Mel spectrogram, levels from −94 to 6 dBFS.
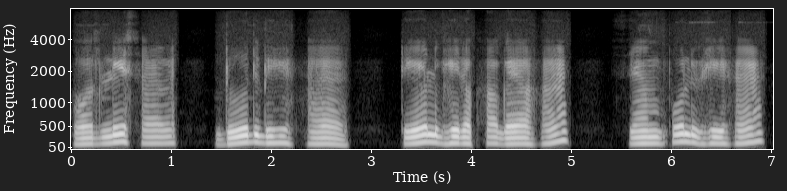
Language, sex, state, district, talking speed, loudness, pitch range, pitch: Hindi, male, Jharkhand, Palamu, 100 wpm, -16 LUFS, 125-150 Hz, 135 Hz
